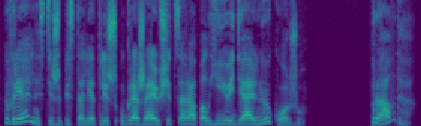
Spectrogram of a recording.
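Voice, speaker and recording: A woman reading a first-person audiobook with an even, expressive delivery. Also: mid-range voice, normal speed, no echo, studio quality. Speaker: audiobook narrator.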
